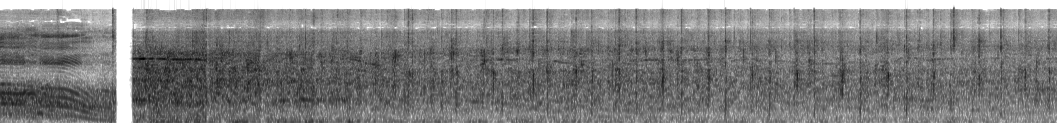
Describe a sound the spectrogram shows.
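A large crowd claps and cheers.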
